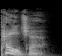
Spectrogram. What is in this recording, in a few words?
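"pager", British English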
